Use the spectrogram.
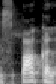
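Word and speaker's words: sparkle: And they और वे जो जवाहरात थे वे स्पार्कल्ड, स्पार्कल देखिए, स्पार्कल आर साइलेंट होगा।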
